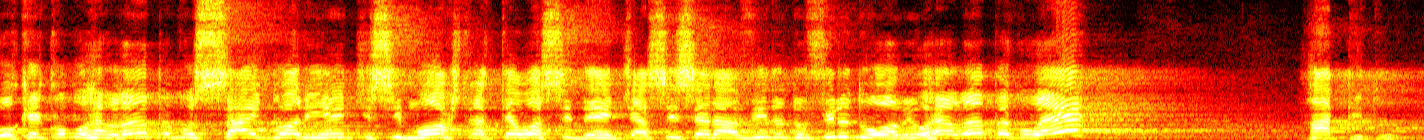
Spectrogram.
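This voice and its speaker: A man talks in a raised, projected voice at an extremely high pitch. Audible room echo and noticeable background noise surround him. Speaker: pastor teaching a workshop. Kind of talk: lecture.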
